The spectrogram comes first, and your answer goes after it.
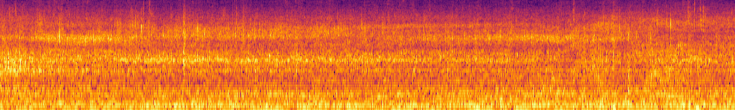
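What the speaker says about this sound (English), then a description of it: "I used oil, quite a bit of oil, and some butter, and I'm just going to let those onions kind of just sit in there for just a few minutes." Onions fry in a generous amount of oil and butter, giving a steady, dense sizzle that holds evenly throughout, close and fairly loud, with a couple of faint clicks near the end.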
